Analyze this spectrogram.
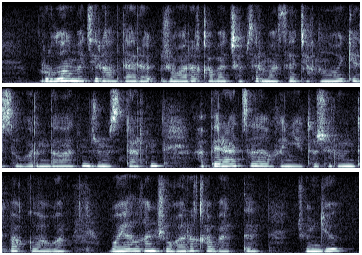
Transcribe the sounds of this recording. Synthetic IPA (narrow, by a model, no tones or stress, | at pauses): rulˠonmat̪ʲeɾʲijalˠd̪ɑɾəʒo̞ʁɑɾəqʰɑbɑt̪tʰɑpsəɾmɑsət̪ʲʰe̞χno̞lˠo̞ɡʲijasəwo̞ɾənd̪ɑlˠɑt̪ənʒʊməst̪ɑɾd̪əɴo̞pʲe̞ɾat̪sɨjalˠəqʒæne̞t̪ʰʊʒʏɾuɪnd̪ɪbɑqəlˠɑwəwo̞jɑlˠʁɑnʒo̞ʁɑɾəqʰɑbɑt̪ːə | ʒ̥ɵnd̪e̞w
